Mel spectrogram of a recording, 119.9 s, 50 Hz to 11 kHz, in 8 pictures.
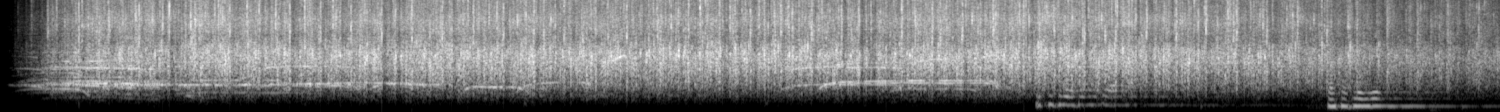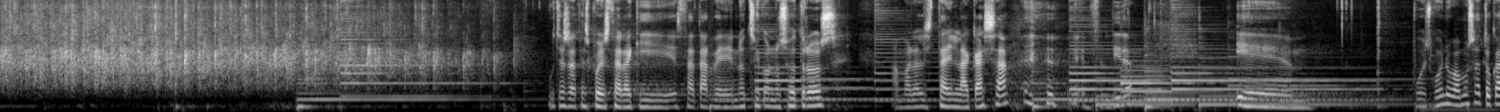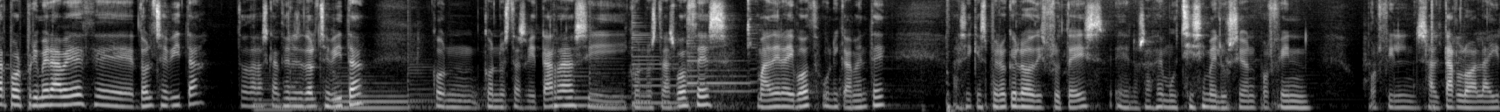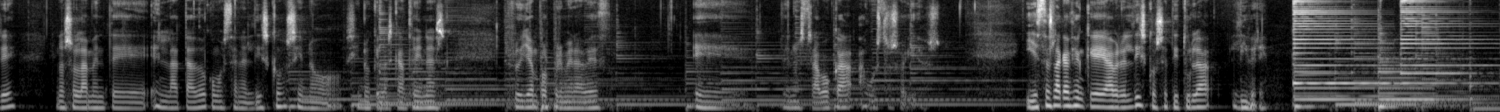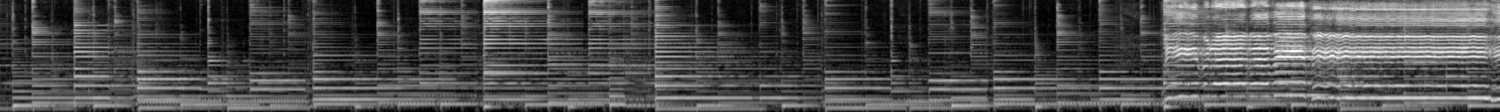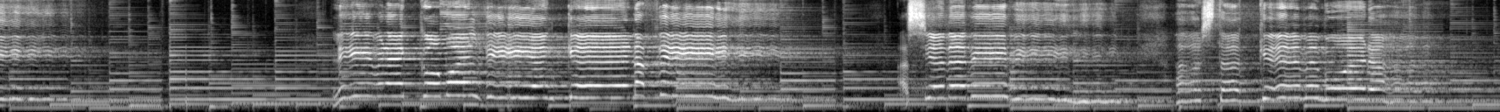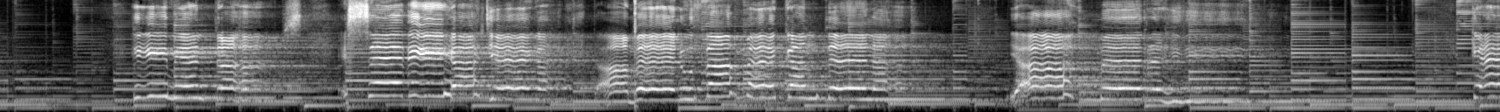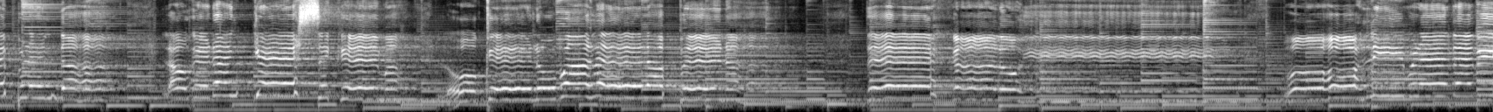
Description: recorded during the Radio Encendida Festival, Madrid 2025
vocals
guitar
